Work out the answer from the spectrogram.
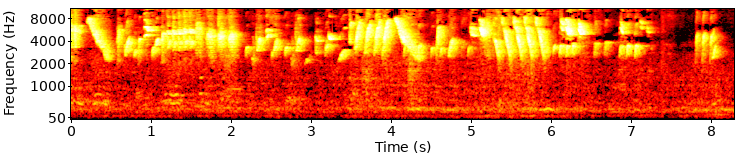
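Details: A caged Moroccan Widani European goldfinch, from a Casablanca bird market, sings a long, dense, excited twittering song. Rapid downward-sweeping chirps and buzzy tinkling notes pour out almost without pause.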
